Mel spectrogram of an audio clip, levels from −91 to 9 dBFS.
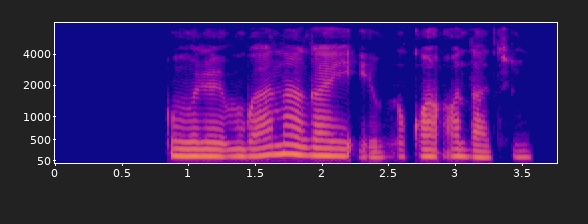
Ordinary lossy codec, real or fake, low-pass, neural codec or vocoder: none; fake; 7.2 kHz; codec, 16 kHz, 8 kbps, FunCodec, trained on LibriTTS, 25 frames a second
